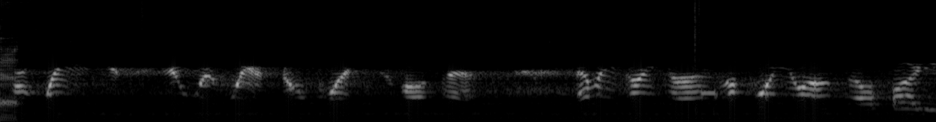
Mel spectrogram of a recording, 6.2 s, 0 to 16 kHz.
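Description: A man's single-sideband voice received on the 40-metre amateur band through a Yaesu FTdx5000MP transceiver with its DSP width narrowed to 1.1 kHz to shut out a neighbouring station 2 kHz away: thin, tinny speech squeezed into a narrow band, still understandable, over a steady low hum.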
